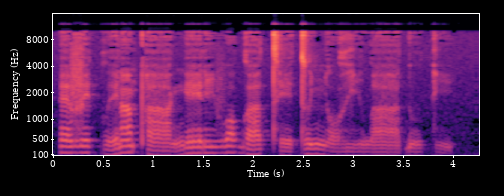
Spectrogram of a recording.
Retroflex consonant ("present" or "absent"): absent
